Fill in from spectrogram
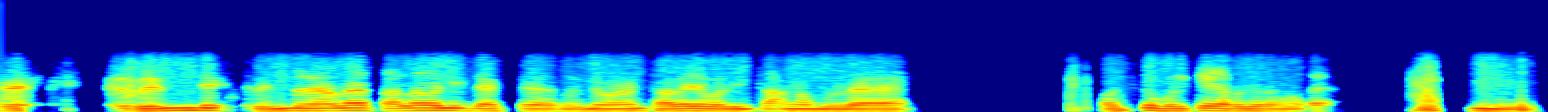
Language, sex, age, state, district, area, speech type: Tamil, male, 18-30, Tamil Nadu, Thanjavur, urban, conversation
